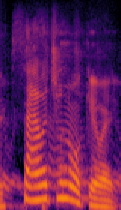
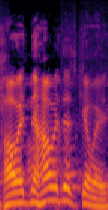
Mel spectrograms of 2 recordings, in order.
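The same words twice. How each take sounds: First: સાવજું said with a crisp s in a lightly higher, prim voice; સાવજું with a clean s, a touch of posh mockery; mock city pronunciation. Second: હાવજ with a breathy h sound; local pronunciation. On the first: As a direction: mimic the visitor's સાવજું. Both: Shown as a demonstration.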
